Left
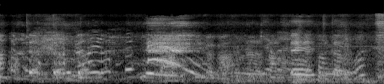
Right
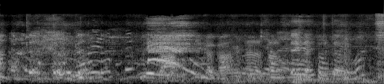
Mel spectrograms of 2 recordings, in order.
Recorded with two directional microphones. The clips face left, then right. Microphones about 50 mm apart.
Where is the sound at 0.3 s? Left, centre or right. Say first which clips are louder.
Left 1 dB; left.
